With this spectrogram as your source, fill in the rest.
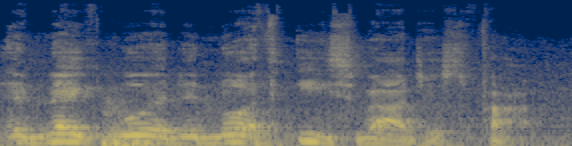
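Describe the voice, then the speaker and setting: There is audible room echo as a man with an American accent talks at a fairly slow pace and a fairly high pitch. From Chicago, US Midwest. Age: 60s. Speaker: musical artist. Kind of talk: interview.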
